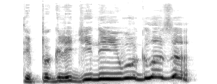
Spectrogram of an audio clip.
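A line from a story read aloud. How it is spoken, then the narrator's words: Exclaimed. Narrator (Russian): воскликнул один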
